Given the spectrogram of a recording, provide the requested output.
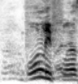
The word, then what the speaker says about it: OnlyFans: Como é que pronuncia? Online fan? Online fans? Como é que é? As meninas... OnlyFans.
